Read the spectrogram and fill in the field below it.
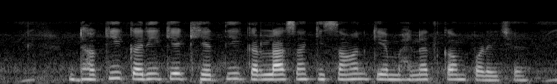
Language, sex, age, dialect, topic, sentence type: Maithili, female, 18-24, Angika, agriculture, statement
